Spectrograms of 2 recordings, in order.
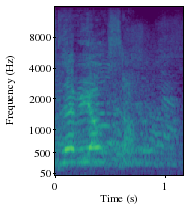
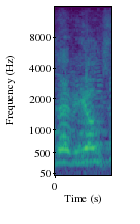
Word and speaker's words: Leviosa: They're saying it wrong. It's Leviosa, not Leviosa.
